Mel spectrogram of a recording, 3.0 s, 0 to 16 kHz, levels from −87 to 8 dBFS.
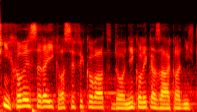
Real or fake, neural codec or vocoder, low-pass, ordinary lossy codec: real; none; 7.2 kHz; MP3, 96 kbps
